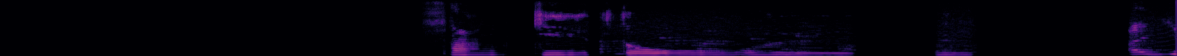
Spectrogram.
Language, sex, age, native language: Icelandic, male, 6, Icelandic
